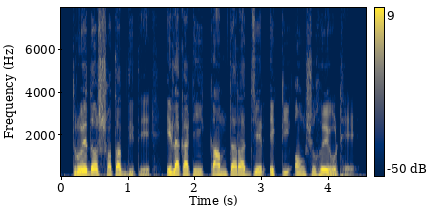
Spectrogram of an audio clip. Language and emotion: Bengali, neutral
